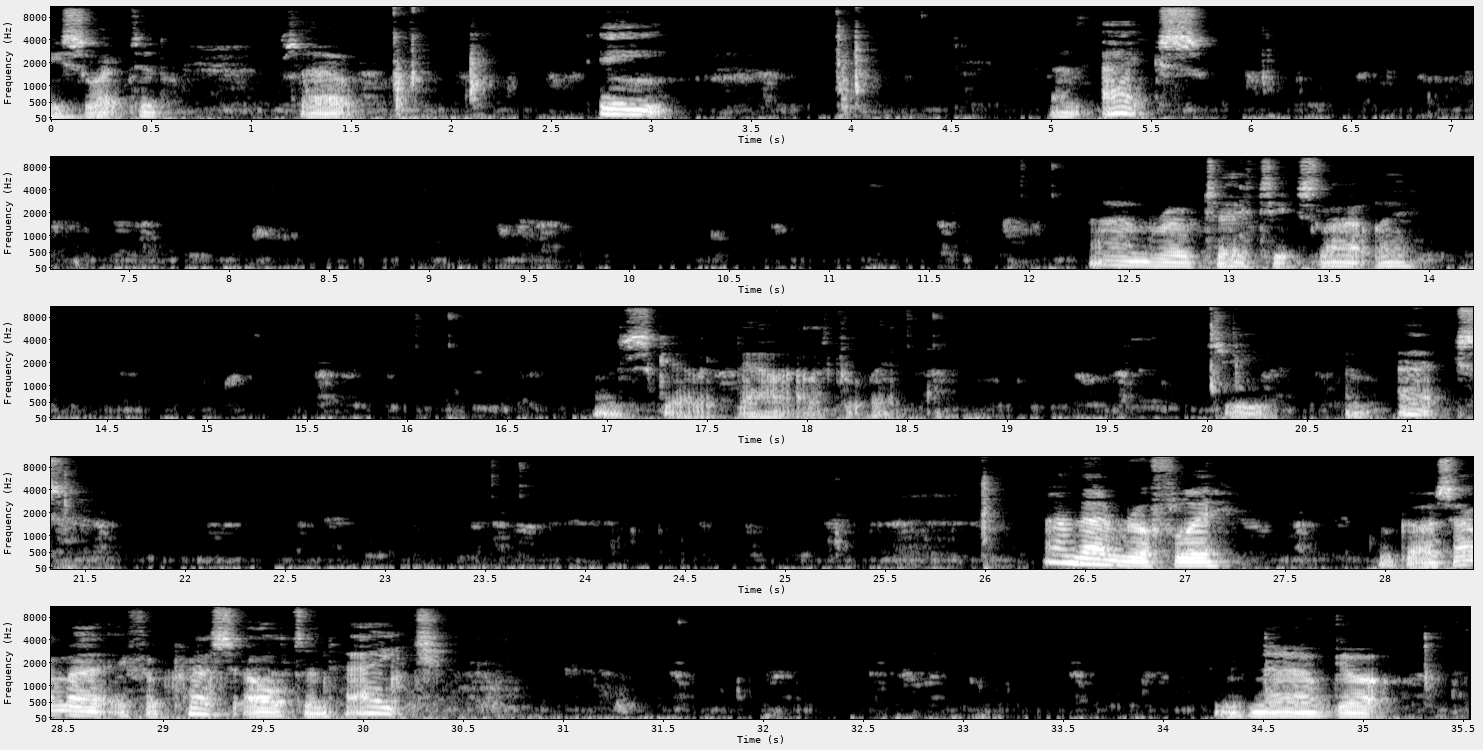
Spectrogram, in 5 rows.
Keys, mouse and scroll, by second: 0.8 middle click, 1.1 scroll, 1.4 7, 3.7 e, 5.8 x, 11.8 click, 12.7 r, 15.9 click, 16.7 s, 18.3 click, 19.7 g, 21.1 x, 23.3 click, 23.8-24.1 scroll down 3, 24.9 middle click, 25.6 Tab, 27.5 scroll, 27.9 middle click, 29.6 alt+h, 30.2-30.6 scroll up 2, 31.0 scroll up 1, 31.4 middle click, 32.7 middle click, 32.8 Caps_Lock, 33.5 middle click, 34.2 Tab, 34.4 scroll down 1, 35.1 Tab.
